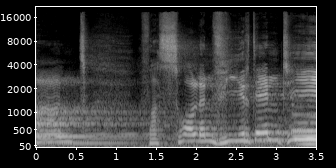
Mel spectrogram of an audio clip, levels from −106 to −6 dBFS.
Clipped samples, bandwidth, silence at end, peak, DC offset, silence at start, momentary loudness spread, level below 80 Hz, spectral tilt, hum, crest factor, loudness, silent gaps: under 0.1%; 19 kHz; 0 s; -20 dBFS; under 0.1%; 0 s; 16 LU; -68 dBFS; -4.5 dB/octave; none; 18 dB; -39 LUFS; none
